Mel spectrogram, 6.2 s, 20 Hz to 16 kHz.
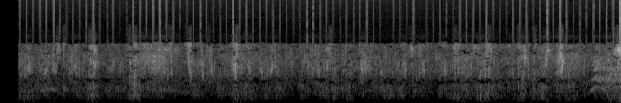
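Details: Wild boar piglets feeding, filmed by a wild pig webcam on 16 April 2010: a dense, continuous chatter of high squeals and whines, with a few louder sharp cries near the end, over a thin, band-limited hiss.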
